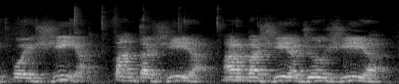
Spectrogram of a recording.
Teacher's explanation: in questo caso è tonico, cioè la I è tonica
